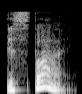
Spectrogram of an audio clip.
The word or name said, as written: espy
